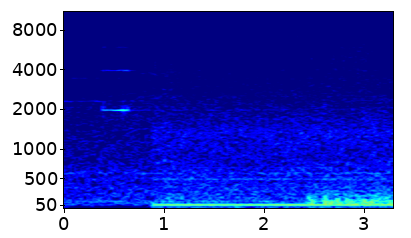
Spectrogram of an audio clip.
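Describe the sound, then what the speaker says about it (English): A single short electronic radio communication beep from a SpaceX Crew Dragon launch sounds faintly, then a low steady hum and static-like hiss take over. "And you'll be hearing those very characteristic beeps."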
